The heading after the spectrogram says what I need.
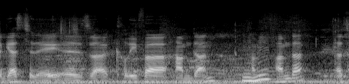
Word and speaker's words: Hamdan: Hamdan? That's how you do pronounce it, right?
